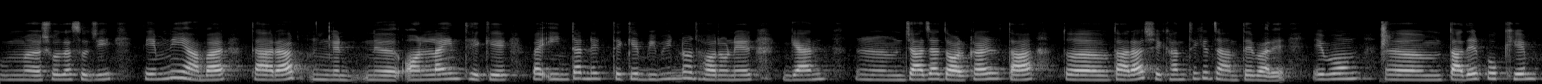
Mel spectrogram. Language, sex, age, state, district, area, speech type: Bengali, female, 60+, West Bengal, Purulia, urban, spontaneous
